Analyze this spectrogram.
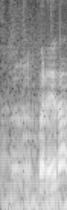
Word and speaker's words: PRERA: r e r a prera según se pronuncia fácilmente prera pero había otra que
